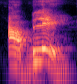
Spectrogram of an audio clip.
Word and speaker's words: hablé: It's important that when you are pronouncing the verbs, you make this emphasis when you are writing the accent, okay? Hablé, hable. Because if you say hable and you don't write the accent, you are referring to another tense, all right?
